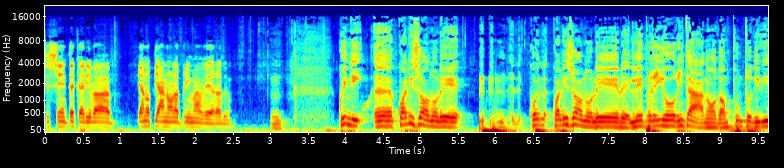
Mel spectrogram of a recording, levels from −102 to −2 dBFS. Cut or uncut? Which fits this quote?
cut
